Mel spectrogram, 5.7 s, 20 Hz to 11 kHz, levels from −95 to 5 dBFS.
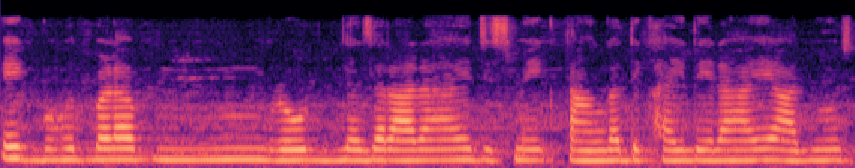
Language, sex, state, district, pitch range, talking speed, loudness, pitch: Hindi, female, Chhattisgarh, Raigarh, 195-205 Hz, 180 wpm, -16 LUFS, 200 Hz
